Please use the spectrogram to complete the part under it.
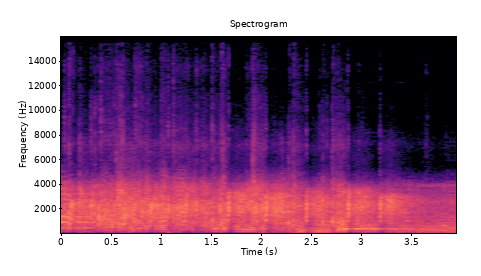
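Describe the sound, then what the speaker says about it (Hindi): Audience at an Islamic quiz held during an aqiqah celebration clapping in a dense, continuous burst for about four seconds, loud and close with voices mixed in. "जोरदार तालियां भाई, तालियां बजाओ यार"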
